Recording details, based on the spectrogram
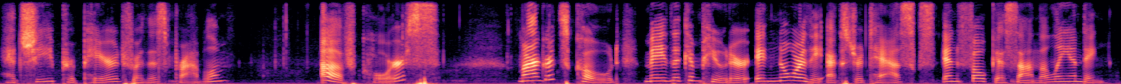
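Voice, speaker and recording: A woman reading a picture book aloud expressively, explaining things to young listeners in hushed asides. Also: on the high side, big pitch swings, slow.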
